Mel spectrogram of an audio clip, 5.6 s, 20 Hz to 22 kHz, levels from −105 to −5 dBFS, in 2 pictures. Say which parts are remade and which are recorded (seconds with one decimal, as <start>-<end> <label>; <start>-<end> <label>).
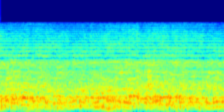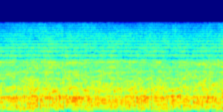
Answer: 0.0-5.6 remade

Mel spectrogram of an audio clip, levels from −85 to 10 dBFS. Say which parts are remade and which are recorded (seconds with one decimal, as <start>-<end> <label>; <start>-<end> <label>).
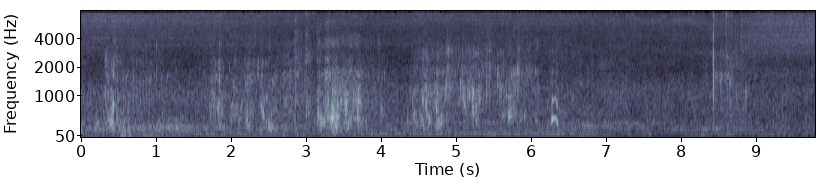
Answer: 0.0-6.6 recorded; 6.6-8.9 remade; 8.9-9.8 recorded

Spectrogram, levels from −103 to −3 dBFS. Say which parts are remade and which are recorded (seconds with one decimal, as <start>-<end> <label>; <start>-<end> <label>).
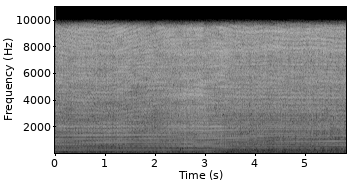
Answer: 0.0-5.8 recorded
